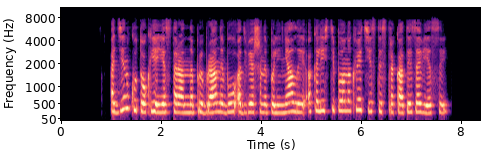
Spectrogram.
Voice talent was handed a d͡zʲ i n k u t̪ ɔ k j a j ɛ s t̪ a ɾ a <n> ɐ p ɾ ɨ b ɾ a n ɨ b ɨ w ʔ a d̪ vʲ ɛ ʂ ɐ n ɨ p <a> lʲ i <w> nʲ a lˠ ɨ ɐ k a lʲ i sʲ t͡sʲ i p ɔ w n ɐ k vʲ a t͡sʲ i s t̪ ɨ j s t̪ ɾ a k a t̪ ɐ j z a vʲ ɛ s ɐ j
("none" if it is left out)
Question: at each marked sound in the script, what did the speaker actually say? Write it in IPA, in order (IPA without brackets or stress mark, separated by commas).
nː, ɐ, none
